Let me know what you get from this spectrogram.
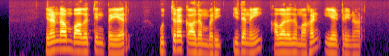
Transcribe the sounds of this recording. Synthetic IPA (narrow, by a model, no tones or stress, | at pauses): ɪɾɐɳɖaːmbaːɣɐt̪ːɪnpɛjɐɾ | ʊt̪ːɪɾɐkaːðɐmbɐɾiɪðɐnɐɪʔɐʋɐɾɐðɯmɐɣɐɳɪjɐʈrɪnaːɾ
